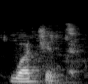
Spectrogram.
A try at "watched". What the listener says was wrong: So right now you're pronouncing an extra sound. You're saying watch it. Okay, you're pronouncing the E. Okay, so when we say this word, it's watch. Only the T sound.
